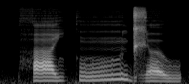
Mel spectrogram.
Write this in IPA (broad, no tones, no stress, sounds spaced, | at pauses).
h aː ʎ k ũː d͡ʒ ʌ w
